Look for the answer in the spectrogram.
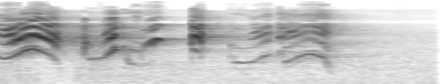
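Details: Pet ringneck talking parrot in a small room, producing a rapid string of bright, bending squawks and clipped syllables with a sharp click near the middle, mimicking speech rhythm.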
